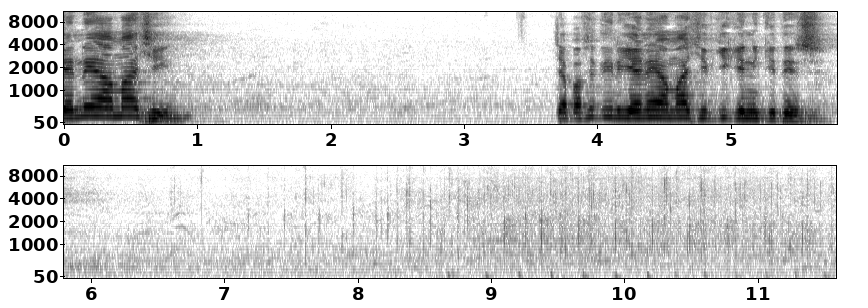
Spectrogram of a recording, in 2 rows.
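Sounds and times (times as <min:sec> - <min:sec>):
speech: 0:00.0 - 0:01.0, 0:03.7 - 0:05.8
audience applause: 0:06.8 - 0:11.5.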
